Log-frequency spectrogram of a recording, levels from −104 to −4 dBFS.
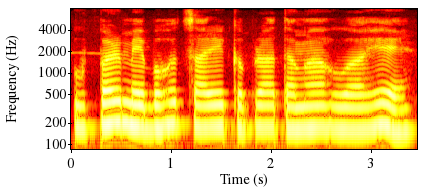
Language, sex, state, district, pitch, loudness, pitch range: Hindi, female, Arunachal Pradesh, Longding, 175 Hz, -14 LUFS, 170-180 Hz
